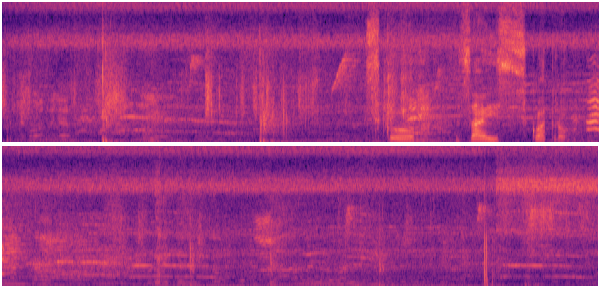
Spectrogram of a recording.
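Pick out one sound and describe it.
A ball is struck with a sharp slap.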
